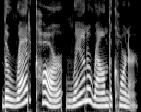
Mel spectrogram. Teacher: The American R sound is strong. Your tongue curls back slightly but doesn't touch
